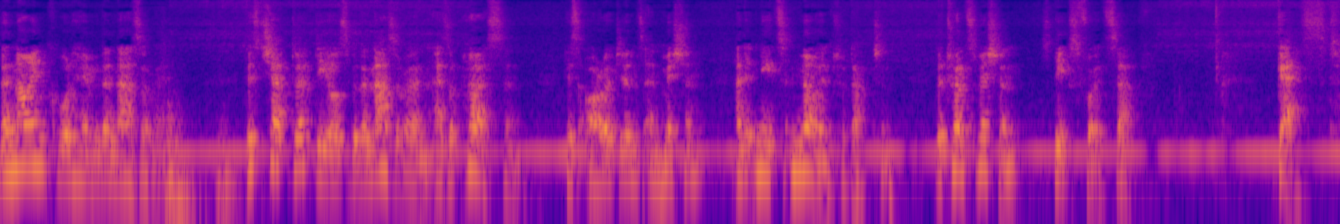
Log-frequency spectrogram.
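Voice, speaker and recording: Speaking fairly slowly, a man is heard with audible room echo and noticeable noise behind him. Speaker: audiobook reader. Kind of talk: reading aloud. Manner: loud.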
